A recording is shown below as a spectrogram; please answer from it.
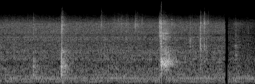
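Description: Ground beef sizzles in a pan while cream of mushroom soup is stirred in, giving a constant frying hiss broken by a few scraping, clacking utensil strokes close by.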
